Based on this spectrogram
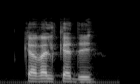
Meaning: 1. to ride with a group 2. to run in all directions
- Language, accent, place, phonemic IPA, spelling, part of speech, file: French, France, Lyon, /ka.val.ka.de/, cavalcader, verb, LL-Q150 (fra)-cavalcader.wav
